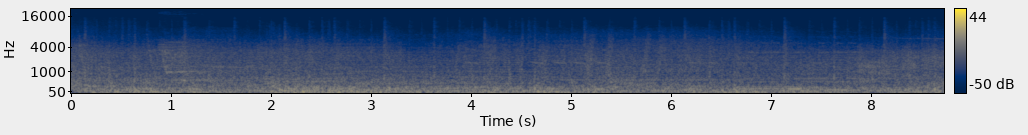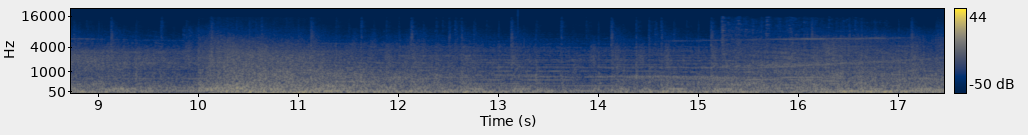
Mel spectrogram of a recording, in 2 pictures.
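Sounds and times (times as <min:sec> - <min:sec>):
rumble of explosions and booming blasts from a bombardment: 0:00.0 - 0:17.4.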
